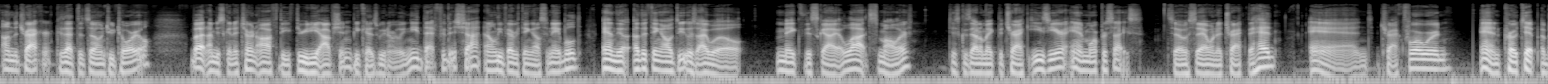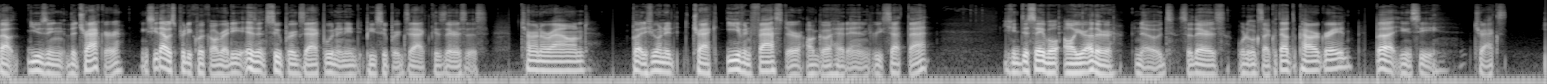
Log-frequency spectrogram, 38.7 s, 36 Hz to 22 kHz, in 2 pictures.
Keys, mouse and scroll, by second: 3.9 click, 8.5 click, 16.4 click, 18.3 click, 21.0 click, 30.2 click, 32.9 ctrl+d, 34.4 click, 36.1 click.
